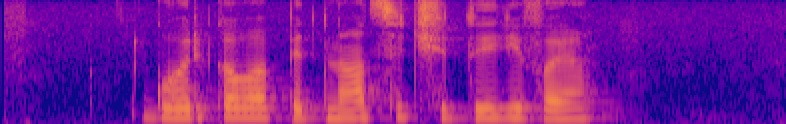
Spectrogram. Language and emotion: Russian, neutral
